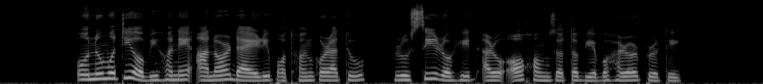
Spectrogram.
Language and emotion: Assamese, neutral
